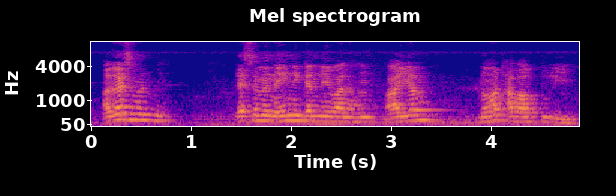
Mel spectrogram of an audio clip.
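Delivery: ordinary delivery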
